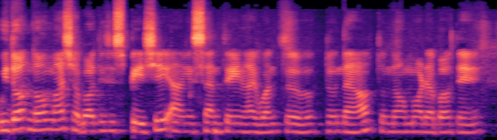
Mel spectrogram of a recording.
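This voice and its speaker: A young woman from Peru, a wildlife ecologist speaking in brief, soft replies with hesitations. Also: fairly low pitch, little pitch movement, brisk. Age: young adult. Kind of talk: casual conversation.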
